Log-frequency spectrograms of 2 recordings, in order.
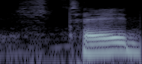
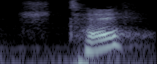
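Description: First: Said in the usual way. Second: Shte said higher with a rising lift; emphatic citation. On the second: Shown as a demonstration. Teacher modelling Shte for Hebrew students, high rising citation. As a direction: lift Shte up as the word to repeat. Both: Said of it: "teacher drills Hebrew vocabulary".

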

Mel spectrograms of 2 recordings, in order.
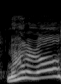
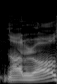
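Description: First: High-pitched storybook echo; rabbit's agreement. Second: Low-pitched storybook echo; squirrel's agreement. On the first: Rabbit chimes in after squirrel, high-pitched agreement. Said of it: "said Rabbit". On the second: Squirrel backs up hedgehog's objection, low-pitched agreement. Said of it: "said Squirrel". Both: A narrator's reading.

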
